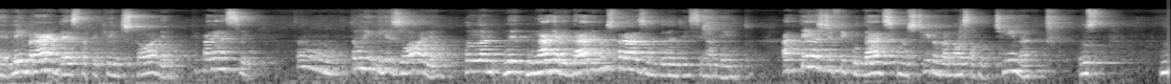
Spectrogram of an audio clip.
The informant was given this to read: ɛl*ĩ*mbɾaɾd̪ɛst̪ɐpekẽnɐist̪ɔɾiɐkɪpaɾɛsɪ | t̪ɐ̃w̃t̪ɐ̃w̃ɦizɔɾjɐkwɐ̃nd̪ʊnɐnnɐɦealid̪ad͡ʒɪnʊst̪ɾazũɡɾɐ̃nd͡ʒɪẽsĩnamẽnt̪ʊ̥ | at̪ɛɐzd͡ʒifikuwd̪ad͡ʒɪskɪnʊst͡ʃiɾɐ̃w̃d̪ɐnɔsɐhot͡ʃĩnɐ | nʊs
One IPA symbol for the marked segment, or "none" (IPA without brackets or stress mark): ẽ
